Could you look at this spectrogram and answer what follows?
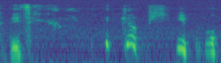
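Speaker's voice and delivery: giggling through a mock conspiracy line; laughing, half-whispered crank voice. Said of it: "conspiracy crazy person thing".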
